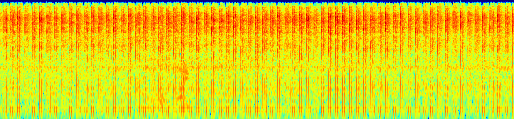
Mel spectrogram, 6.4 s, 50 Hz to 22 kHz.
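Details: MUSA Hoglet V2 model motorcycle engine, cold start after a couple of days idle, with a quick choke at about quarter throttle: quick, crisp, even popping beat, steady and unbroken with no misses; runs cleanly.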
